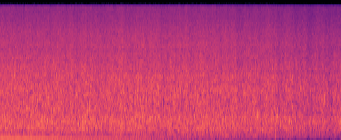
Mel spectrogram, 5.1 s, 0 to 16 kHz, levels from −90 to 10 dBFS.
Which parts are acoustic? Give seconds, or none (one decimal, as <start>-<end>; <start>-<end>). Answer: 0.0-5.1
